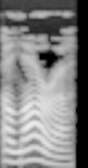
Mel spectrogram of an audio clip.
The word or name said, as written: alara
